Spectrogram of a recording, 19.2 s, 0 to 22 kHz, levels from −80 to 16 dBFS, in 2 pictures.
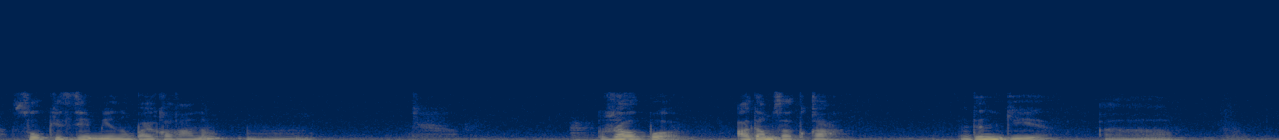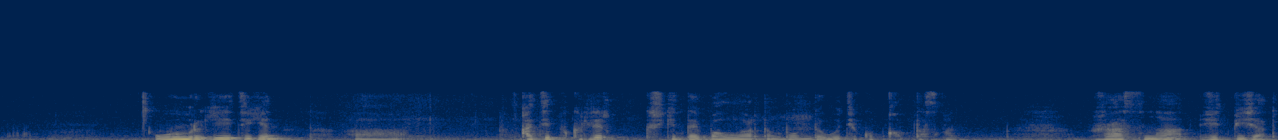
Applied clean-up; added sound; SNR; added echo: none; none; none; none.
